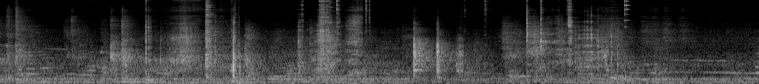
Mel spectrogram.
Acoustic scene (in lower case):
crowded indoor space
